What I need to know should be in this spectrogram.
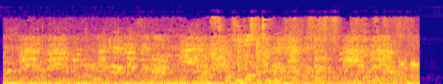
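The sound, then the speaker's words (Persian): A crowd of protesters in Shiraz loudly chants slogans in unison. The rhythmic massed shouting continues without a break before cutting off abruptly near the end. “شیراز شاید بیشترین ویدیوها رو ما داریم که معترضان دارن شعار میدن و تعدادی از اونها هم بازداشت شدن. بشنویم با هم صدای رو از شیراز.”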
